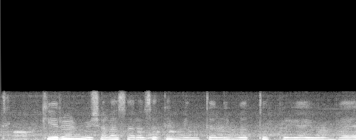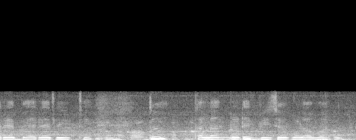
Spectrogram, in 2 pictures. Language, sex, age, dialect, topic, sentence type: Kannada, female, 18-24, Northeastern, agriculture, statement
